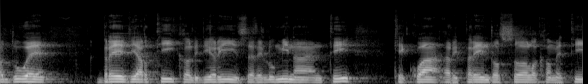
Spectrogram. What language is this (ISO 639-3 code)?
ita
